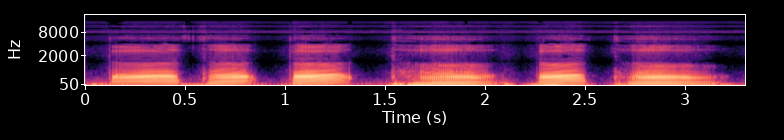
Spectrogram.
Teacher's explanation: दंत्य व्यंजन वर्ण त्याचं उगमस्थान झालंय. महाप्राण मिश्रित व्यंजन वर्ण आहे, कारण त मध्ये ह मिसळ आहे बघा, त थ त थ त थ ऐकू येतं बघा ह आपल्याला शेवटी.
